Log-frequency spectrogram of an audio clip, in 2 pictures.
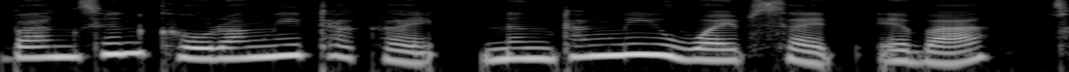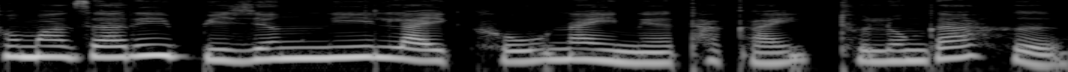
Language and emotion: Bodo, neutral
